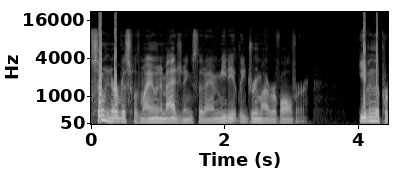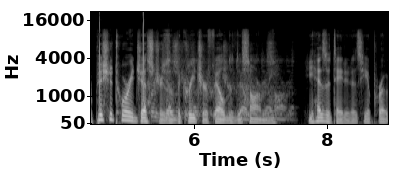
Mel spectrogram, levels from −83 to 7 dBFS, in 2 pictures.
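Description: A speech clip with integer overflow at 0.12 to 0.38 s (peaks about 4 dB over the limit), 4.09 to 4.58 s (about 2 dB over) and 5.24 s (right at the limit). Instead of being capped, the loudest samples wrap to the opposite sign. That produces violent cracks far sharper than the flattened buzz of clipping. From 5.36 to 7.58 s there is a feedback echo between two devices, peaking about 14 dB below the speech. A second device replays this microphone's sound and it is picked up again. This echo canceller cannot remove it, because it only removes sound its own device plays. The echo differs from room reverberation: it comes back as a distinct thin copy roughly every 0.4 s, not a smooth decaying tail.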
